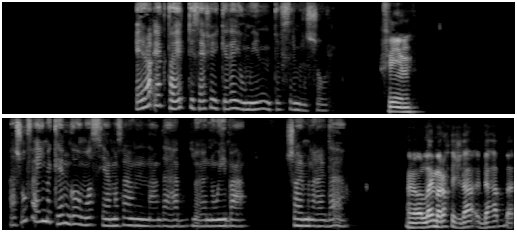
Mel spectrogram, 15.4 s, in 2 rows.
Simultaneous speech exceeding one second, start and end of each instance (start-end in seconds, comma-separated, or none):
none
